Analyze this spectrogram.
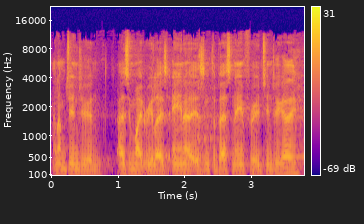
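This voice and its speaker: A man's voice: fairly low pitch, level tone, quick pace, in a large hall, a little hiss or hum, low-quality recording. A young man from Galway with a west of Ireland accent, rambling through casual, self-deprecating stage patter. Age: young adult. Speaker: dating show contestant, drama student. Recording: loud music behind the voice. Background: loud music.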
